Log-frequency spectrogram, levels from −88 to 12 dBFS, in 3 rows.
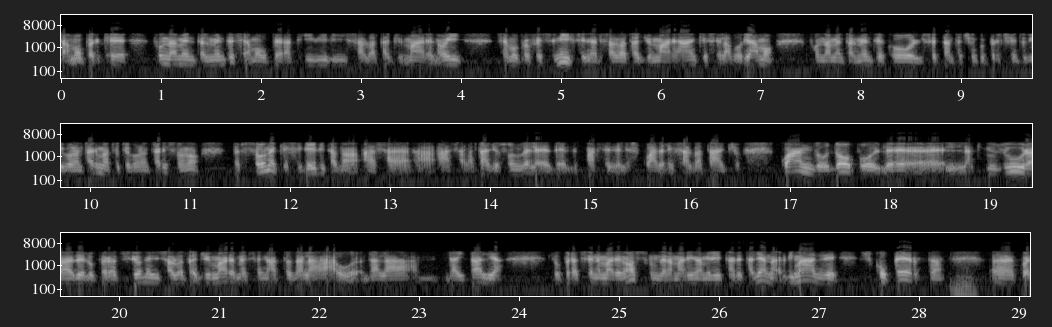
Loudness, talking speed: -25 LUFS, 145 wpm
